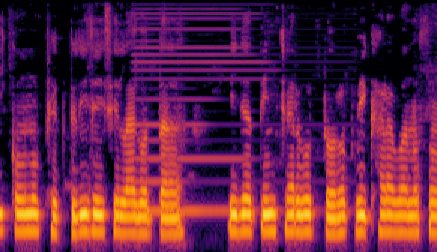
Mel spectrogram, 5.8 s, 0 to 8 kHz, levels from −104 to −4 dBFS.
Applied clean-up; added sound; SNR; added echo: classical method log-MMSE.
